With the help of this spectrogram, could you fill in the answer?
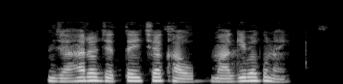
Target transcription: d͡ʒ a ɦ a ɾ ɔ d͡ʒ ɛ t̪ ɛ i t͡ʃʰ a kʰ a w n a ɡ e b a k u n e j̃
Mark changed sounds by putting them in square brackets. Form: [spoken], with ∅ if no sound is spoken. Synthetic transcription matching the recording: d͡ʒ a ɦ a ɾ ɔ d͡ʒ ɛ t̪ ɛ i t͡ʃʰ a kʰ a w [m] a ɡ [i] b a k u n [a] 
